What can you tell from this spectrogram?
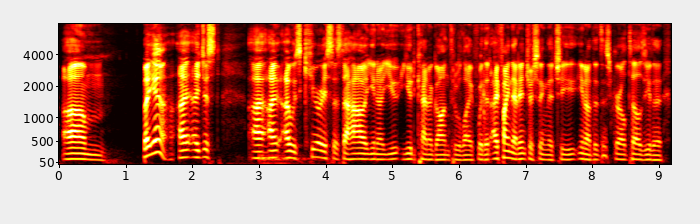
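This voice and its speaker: A man's voice: on the low side, no echo, studio quality. A man from Puerto Rico hosting a podcast, chatting casually with lots of restarts and fillers. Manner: halting, many restarts and fillers. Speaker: podcast host.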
